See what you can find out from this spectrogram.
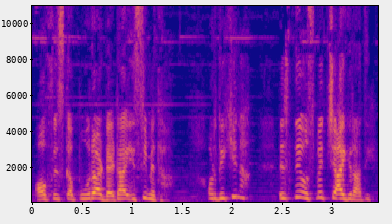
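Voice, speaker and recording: A woman's voice: sits high, lively intonation, a little fast, fairly bright tone, no echo, faint music behind, pitched above the performer's own voice. A woman voicing an irritable young husband in a cartoon moral story, exasperated, blaming and sarcastic.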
